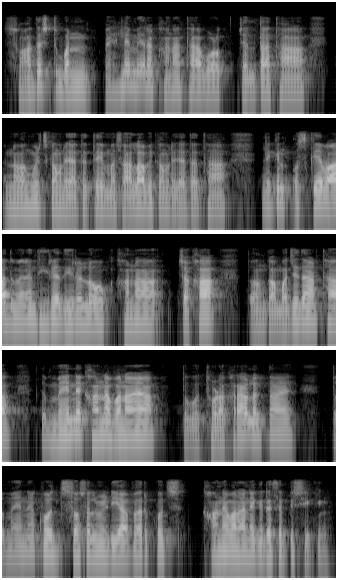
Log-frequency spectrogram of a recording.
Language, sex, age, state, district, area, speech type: Hindi, male, 60+, Rajasthan, Karauli, rural, spontaneous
